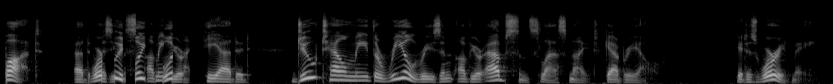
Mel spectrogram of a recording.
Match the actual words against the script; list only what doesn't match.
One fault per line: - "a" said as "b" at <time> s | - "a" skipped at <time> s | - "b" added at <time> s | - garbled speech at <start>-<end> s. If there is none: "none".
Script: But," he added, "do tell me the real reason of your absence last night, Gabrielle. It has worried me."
- garbled speech at 0.7-1.9 s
